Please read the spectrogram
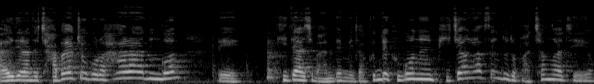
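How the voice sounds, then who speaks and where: Talking at a very fast pace, a woman with a medium pitch and a dark, mellow, somewhat breathy tone swings her pitch very widely. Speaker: special education teacher. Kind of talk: tutorial.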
